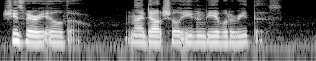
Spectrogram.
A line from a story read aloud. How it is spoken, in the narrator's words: he added, looking down sadly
